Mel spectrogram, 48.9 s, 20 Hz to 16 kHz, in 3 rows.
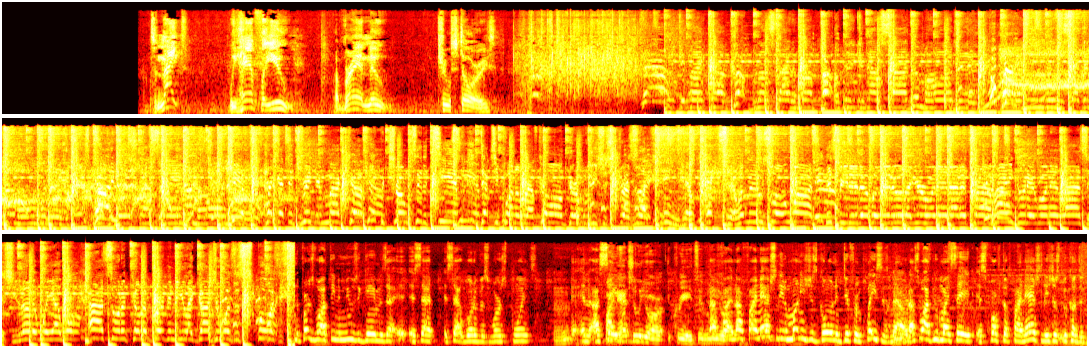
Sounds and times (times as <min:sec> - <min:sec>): Speech: 0:06.5 - 0:07.5, 0:37.0 - 0:48.8
Music: 0:09.8 - 0:48.8.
